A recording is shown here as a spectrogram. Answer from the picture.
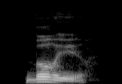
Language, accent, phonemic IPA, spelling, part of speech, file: French, France, /bɔ.ʁyʁ/, borure, noun, LL-Q150 (fra)-borure.wav
- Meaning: boride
